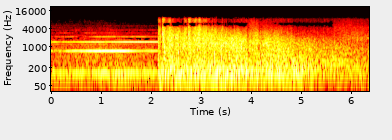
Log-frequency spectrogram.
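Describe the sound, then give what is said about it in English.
A steady tonal hum gives way to a sudden, powerful dynamite blast at a construction site around two seconds in, set off from dynamite sticks and caps packed into pre-drilled holes, followed by a loud, broad rumbling roar that slowly fades, with no one speaking. “More dynamite caps are placed in the hole before the explosion is triggered.”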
